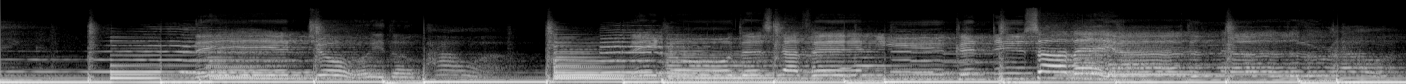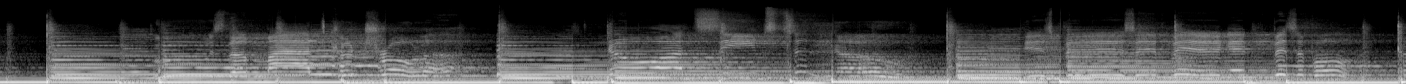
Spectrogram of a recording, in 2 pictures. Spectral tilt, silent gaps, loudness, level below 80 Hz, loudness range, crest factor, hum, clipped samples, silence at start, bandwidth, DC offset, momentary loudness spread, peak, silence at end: -8 dB/octave; none; -12 LUFS; -20 dBFS; 1 LU; 10 dB; none; under 0.1%; 0 s; 8.2 kHz; under 0.1%; 3 LU; 0 dBFS; 0 s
